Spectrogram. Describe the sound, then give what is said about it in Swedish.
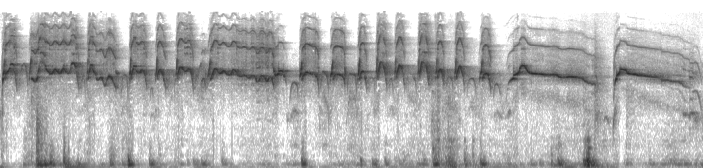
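A predator call mimicking an injured bird: loud, shrill, high-pitched squealing chirps in rapid bursts, giving way to longer drawn-out wavering cries toward the end, with no talking. “Det är alltså en skadad fågel, det låter som.”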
